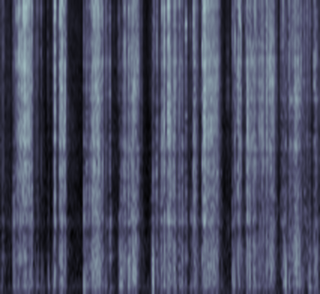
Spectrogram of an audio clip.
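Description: Long nails scratch quickly across an upright plastic stencil template glued to a wooden board, producing dry, bright, broadband scraping bursts. The strokes come in an irregular rhythm separated by brief near-silent gaps, with little ring after each.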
